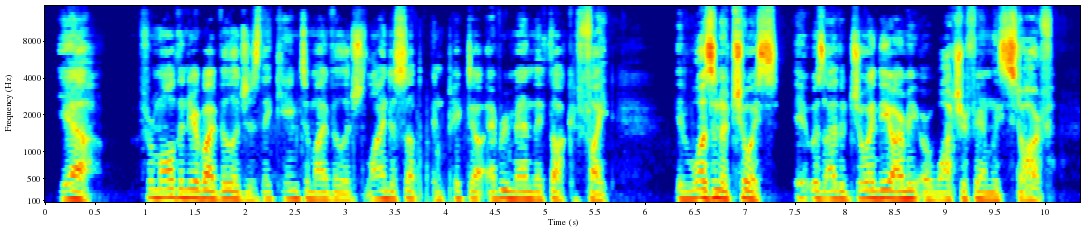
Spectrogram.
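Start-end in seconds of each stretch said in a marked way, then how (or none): none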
